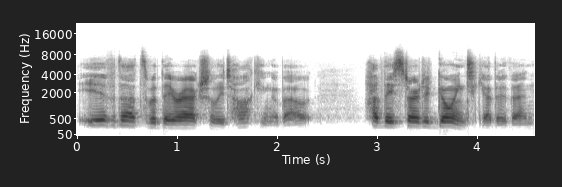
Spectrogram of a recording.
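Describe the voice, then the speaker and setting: A man's voice: medium pitch, lively intonation, moderate pace, lo-fi sound, close to an everyday voice. An actor playing a curious, folksy man with dry, old-fashioned turns of phrase, prying for gossip in a period audio drama.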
